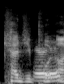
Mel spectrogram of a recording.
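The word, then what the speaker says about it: Cajeput: Kajiput, I know I've stuffed up that pronunciation. – Mandarin, no, you haven't. That's good.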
